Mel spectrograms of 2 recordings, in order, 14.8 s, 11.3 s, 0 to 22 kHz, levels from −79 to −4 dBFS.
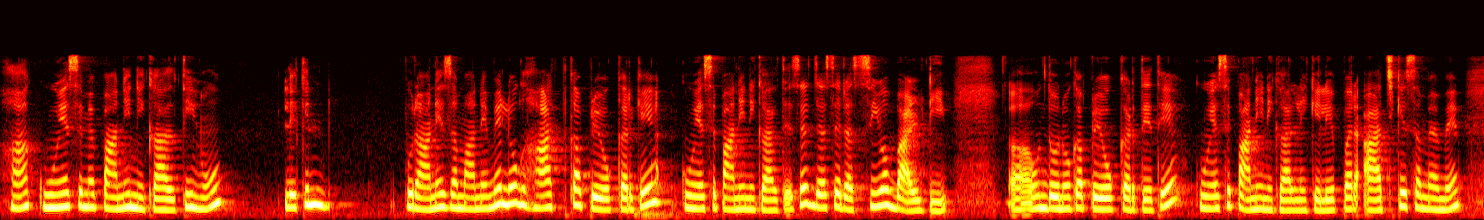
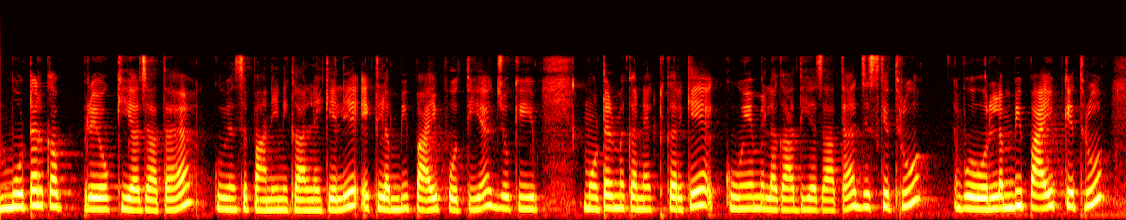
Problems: background sounds at intervals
